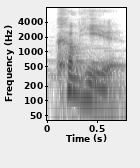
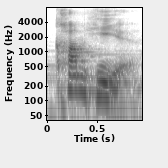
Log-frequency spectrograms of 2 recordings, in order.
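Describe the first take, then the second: Both takes have the same delivery.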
